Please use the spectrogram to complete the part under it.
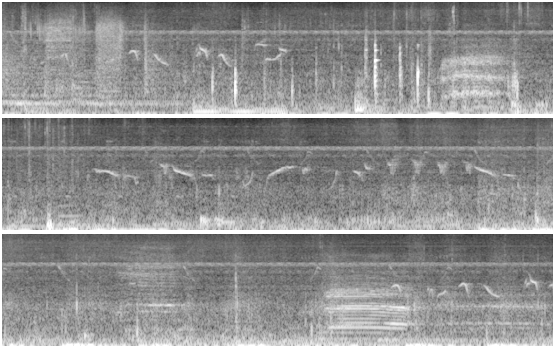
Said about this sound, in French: Je suis à la montagne, je suis bergère, je garde mon troupeau.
